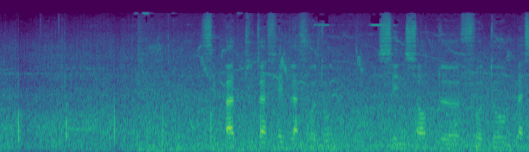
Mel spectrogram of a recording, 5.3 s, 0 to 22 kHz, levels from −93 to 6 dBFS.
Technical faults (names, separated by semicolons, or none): none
